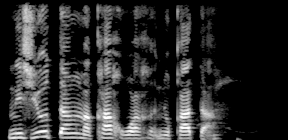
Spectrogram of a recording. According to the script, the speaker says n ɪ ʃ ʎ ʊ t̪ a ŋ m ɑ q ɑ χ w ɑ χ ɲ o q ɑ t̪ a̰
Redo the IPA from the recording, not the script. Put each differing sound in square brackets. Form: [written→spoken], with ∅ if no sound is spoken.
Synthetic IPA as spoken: n ɪ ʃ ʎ ʊ t̪ a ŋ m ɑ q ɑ χ w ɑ χ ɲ o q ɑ t̪ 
